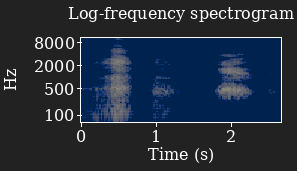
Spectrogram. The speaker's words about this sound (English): Man, I gotta start recording early. I just yawned.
